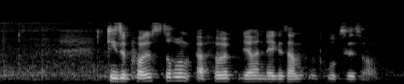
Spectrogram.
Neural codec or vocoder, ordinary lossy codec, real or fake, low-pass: codec, 16 kHz, 4 kbps, X-Codec, HuBERT features, trained on balanced general audio; none; fake; 7.2 kHz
